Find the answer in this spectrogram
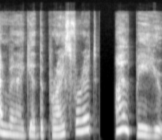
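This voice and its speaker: A woman's put-on character voice at a fairly high pitch, very wide pitch swings, very even loudness, and a moderate pace, with dry, close sound and no echo. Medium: read story. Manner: pleading.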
